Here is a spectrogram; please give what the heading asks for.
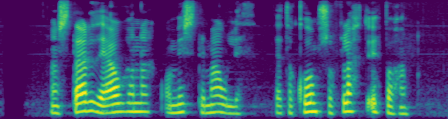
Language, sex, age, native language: Icelandic, female, 40-49, Icelandic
